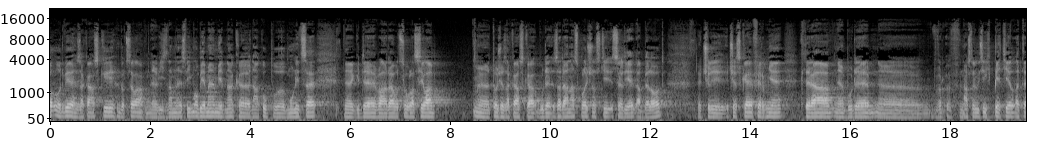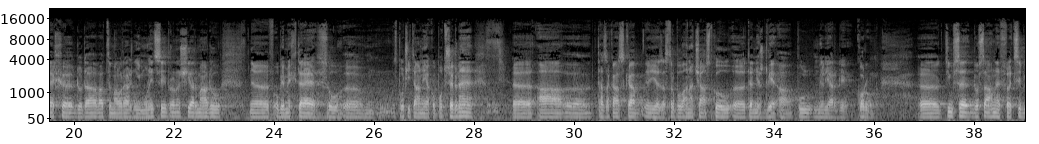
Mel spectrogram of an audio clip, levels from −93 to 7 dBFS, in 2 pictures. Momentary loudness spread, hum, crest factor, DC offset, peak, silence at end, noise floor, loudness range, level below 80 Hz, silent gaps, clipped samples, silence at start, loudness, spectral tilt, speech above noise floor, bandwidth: 12 LU; none; 20 dB; under 0.1%; -4 dBFS; 0 s; -47 dBFS; 4 LU; -56 dBFS; none; under 0.1%; 0 s; -25 LUFS; -4 dB/octave; 22 dB; 16.5 kHz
